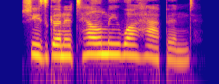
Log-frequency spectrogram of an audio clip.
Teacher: in fast speech, even the T in what can disappear or soften. Instead of saying what happened, native speakers often say what happened.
